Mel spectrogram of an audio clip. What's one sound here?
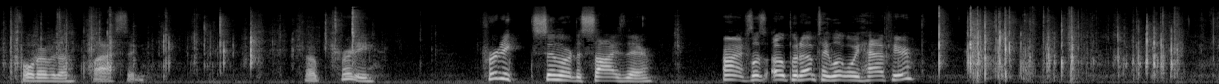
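Plastic wrapping crinkles and rustles in hands.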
